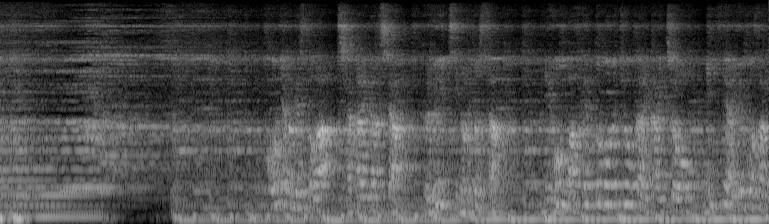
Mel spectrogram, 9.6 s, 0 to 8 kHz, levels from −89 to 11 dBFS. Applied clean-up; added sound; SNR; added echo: none; none; none; reverberation time 0.7 s.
